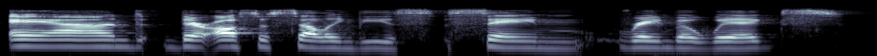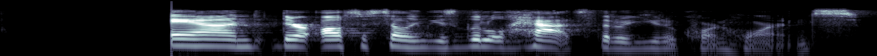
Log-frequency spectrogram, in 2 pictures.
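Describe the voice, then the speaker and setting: A woman narrating a tabletop fantasy game as game master, improvising haltingly as she thinks aloud. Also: lowish voice, fairly even intonation, bright, forceful tone.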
